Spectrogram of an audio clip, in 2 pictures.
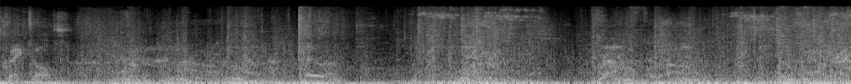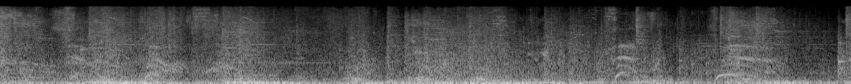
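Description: Blades slash and strike enemies in rapid, repeated hits.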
